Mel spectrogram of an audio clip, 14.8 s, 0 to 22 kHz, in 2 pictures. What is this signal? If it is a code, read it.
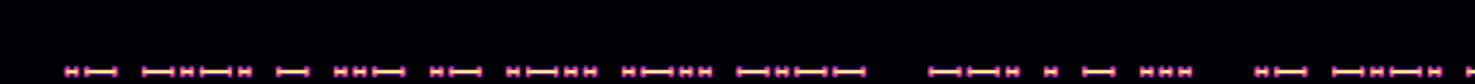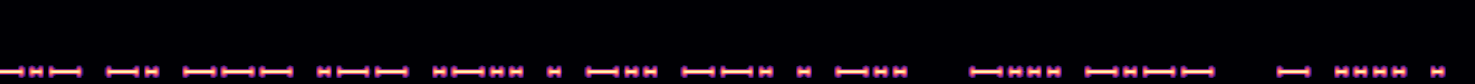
Morse code, heard as a keyed tone, about 25 wpm, 600 Hz. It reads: ACTUALLY GETS ACKNOWLEDGED BY THE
